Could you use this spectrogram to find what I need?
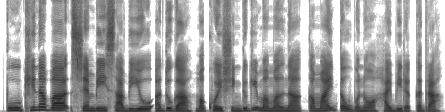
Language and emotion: Manipuri, neutral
